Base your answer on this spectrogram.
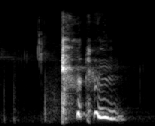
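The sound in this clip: Someone coughs with something stuck in the throat: a sharp burst of coughing trailing into a rough, gravelly rasp, brief and alone in quiet.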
